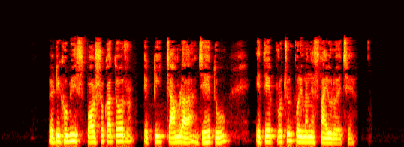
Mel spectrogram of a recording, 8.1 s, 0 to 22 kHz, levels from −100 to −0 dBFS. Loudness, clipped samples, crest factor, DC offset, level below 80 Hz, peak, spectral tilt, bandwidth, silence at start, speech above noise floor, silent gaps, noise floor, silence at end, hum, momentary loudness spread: -17 LUFS; under 0.1%; 16 dB; under 0.1%; -54 dBFS; -2 dBFS; -6 dB/octave; 7.8 kHz; 1 s; over 74 dB; none; under -90 dBFS; 1 s; none; 9 LU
